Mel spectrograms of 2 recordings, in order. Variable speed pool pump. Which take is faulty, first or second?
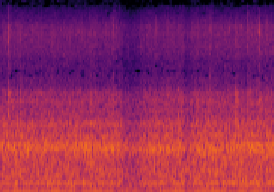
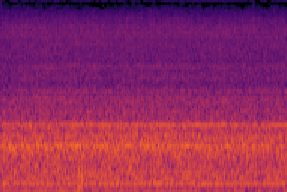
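first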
